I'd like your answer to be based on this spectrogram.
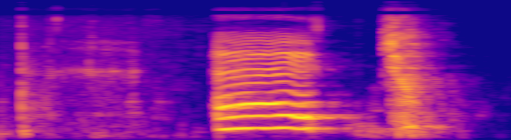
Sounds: Sneeze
